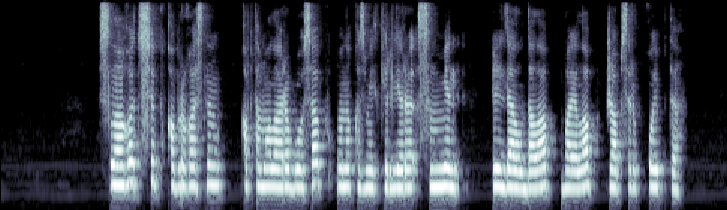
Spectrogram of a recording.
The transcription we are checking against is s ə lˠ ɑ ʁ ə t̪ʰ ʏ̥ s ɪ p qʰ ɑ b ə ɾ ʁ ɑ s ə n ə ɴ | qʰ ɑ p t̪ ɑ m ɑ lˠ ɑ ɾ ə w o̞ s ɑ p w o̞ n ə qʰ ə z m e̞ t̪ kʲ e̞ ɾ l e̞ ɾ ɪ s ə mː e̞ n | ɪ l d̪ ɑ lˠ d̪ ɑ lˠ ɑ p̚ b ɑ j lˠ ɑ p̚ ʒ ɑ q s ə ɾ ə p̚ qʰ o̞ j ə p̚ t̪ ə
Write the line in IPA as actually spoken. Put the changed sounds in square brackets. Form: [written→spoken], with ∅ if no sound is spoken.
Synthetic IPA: s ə lˠ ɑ ʁ ə t̪ʰ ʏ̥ s ɪ p qʰ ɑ b ə ɾ ʁ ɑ s ə n ə ɴ | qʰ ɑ p t̪ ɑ m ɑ lˠ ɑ ɾ ə [w→b] o̞ s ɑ p w o̞ n ə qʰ ə z m e̞ t̪ kʲ e̞ ɾ l e̞ ɾ ɪ s ə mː e̞ n | ɪ l d̪ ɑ lˠ d̪ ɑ lˠ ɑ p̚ b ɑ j lˠ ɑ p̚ ʒ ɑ [q→p] s ə ɾ ə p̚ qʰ o̞ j ə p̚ t̪ ə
